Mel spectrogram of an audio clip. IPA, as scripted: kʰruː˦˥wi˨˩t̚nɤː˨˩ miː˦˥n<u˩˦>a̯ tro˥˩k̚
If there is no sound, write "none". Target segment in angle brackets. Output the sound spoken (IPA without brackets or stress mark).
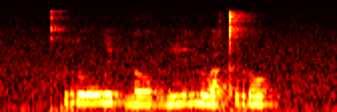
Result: u˩˦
